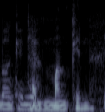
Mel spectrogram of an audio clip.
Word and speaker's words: Monken: Todd Monken.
